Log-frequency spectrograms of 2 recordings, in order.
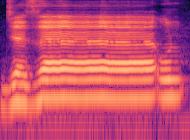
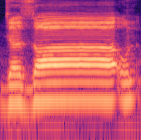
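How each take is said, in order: First: The long vowel is light and thin. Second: The long vowel is heavy and full. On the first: The speaker calls it right. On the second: The speaker calls it wrong.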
